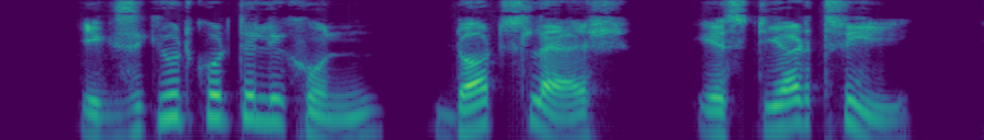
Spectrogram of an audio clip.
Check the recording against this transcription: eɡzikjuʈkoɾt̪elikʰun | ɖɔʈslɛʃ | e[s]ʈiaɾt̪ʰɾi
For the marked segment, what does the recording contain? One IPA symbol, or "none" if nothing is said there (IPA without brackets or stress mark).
s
